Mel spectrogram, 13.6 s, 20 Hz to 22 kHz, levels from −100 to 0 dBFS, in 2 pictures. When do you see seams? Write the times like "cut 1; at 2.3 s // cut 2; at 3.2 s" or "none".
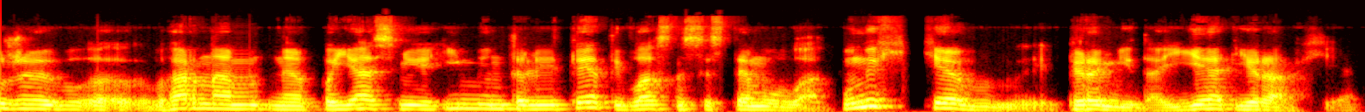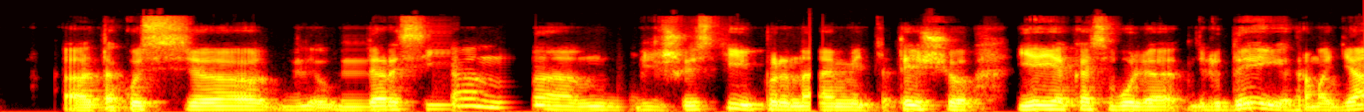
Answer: cut 1; at 7.1 s // cut 2; at 11.2 s

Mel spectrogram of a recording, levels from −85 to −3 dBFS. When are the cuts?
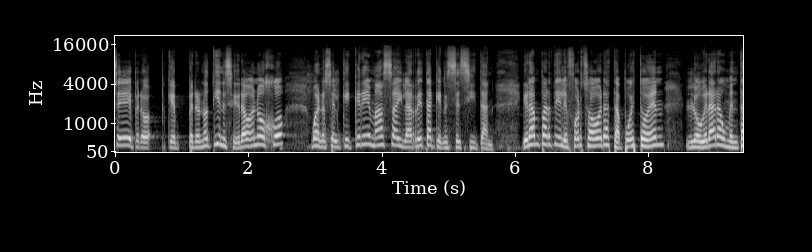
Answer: none

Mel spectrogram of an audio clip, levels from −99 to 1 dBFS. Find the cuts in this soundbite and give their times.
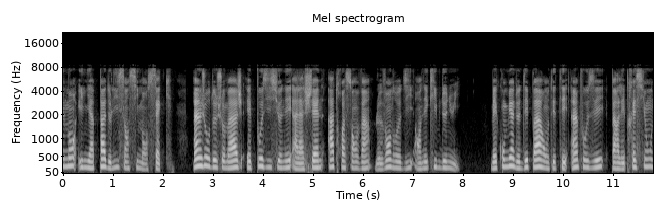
cut 1; at 2.5 s // cut 2; at 8.5 s

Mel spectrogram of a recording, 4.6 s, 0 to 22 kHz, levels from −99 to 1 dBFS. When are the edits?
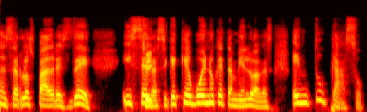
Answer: cut 1; at 1.9 s // cut 2; at 3.6 s

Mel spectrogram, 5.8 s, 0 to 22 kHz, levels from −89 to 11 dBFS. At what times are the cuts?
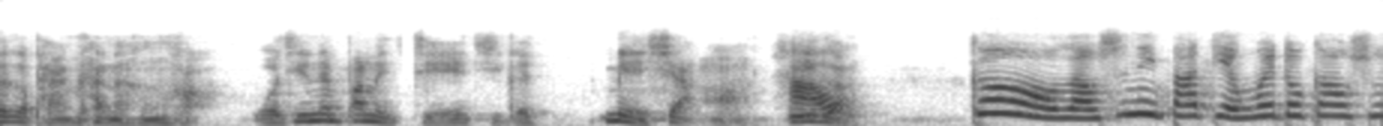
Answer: cut 1; at 1.6 s // cut 2; at 4.0 s

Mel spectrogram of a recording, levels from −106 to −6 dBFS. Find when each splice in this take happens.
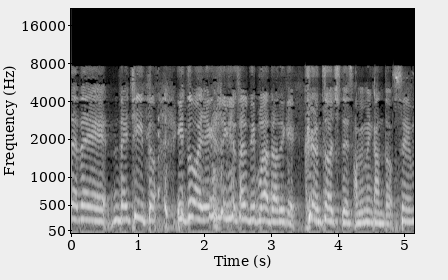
cut 1; at 4.2 s

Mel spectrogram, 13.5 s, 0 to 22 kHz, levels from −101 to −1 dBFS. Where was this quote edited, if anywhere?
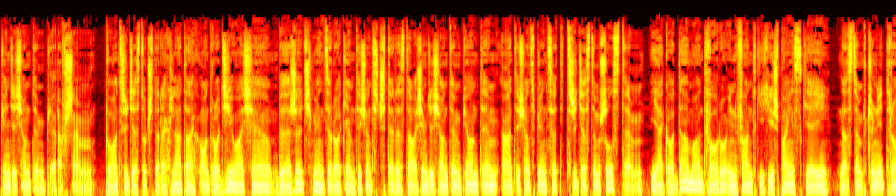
none

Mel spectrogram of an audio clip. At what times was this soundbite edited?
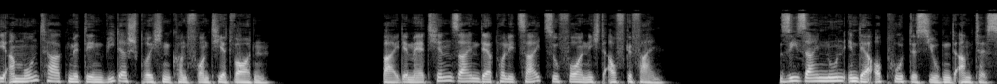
cut 1; at 3.6 s

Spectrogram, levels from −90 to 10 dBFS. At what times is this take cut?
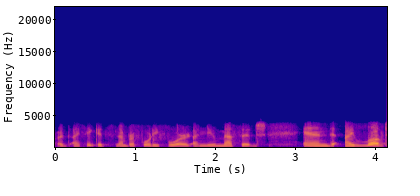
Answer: none

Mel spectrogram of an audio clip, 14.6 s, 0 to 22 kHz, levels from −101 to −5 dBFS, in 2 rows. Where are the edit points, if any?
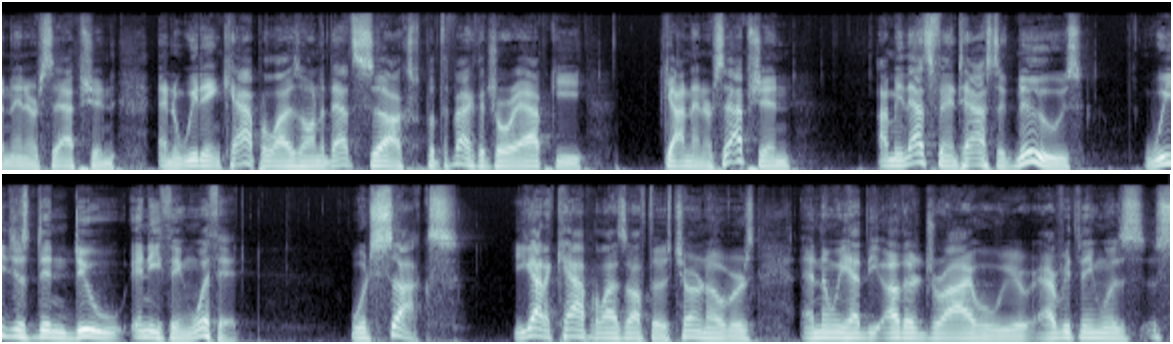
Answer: none

